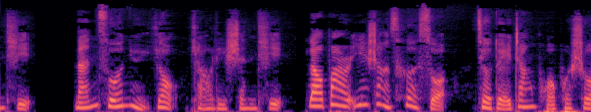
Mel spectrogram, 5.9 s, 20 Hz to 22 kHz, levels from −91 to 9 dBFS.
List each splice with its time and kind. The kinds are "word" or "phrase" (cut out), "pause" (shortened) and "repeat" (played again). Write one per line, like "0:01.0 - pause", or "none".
0:03.0 - pause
